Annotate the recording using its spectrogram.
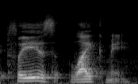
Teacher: Donc, il a sauté le S dans Thomas's et il a dit like me. Il a prononcé le I, le son I, trop long.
